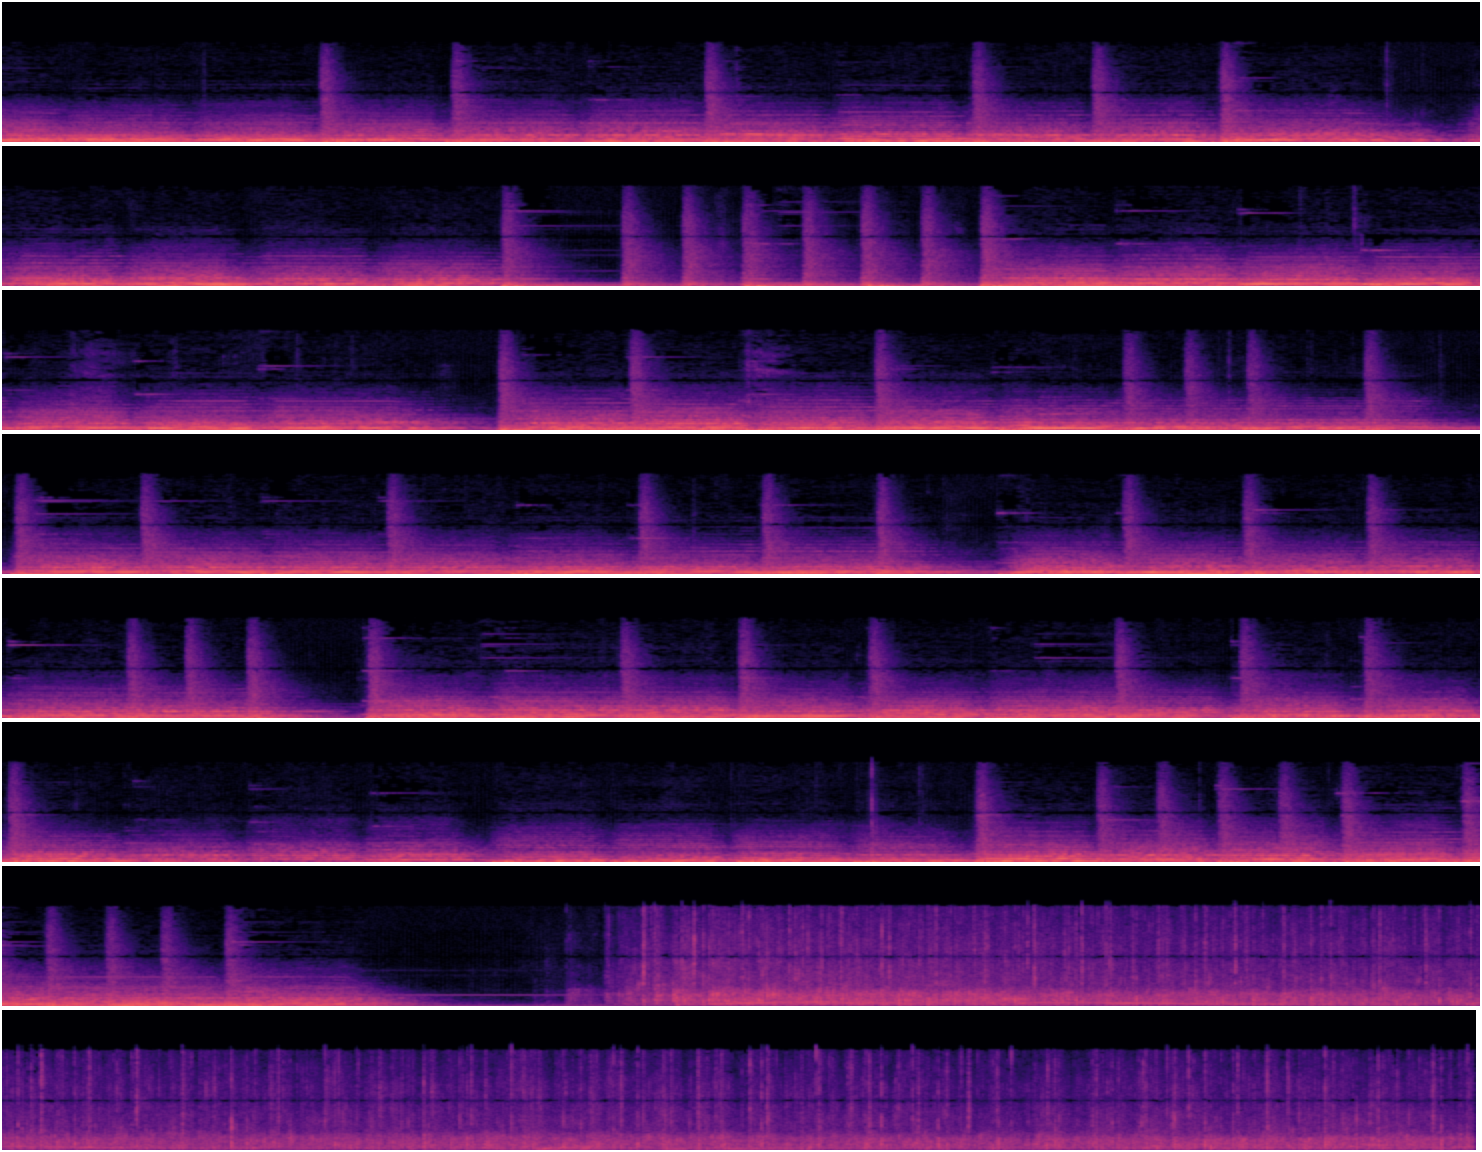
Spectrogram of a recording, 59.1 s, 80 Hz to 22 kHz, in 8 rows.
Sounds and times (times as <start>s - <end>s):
Applause: 47.1s - 59.1s
Speech: 54.3s - 55.8s.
